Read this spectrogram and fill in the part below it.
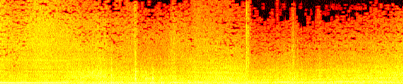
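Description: Tyres squeal on asphalt through a bend.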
